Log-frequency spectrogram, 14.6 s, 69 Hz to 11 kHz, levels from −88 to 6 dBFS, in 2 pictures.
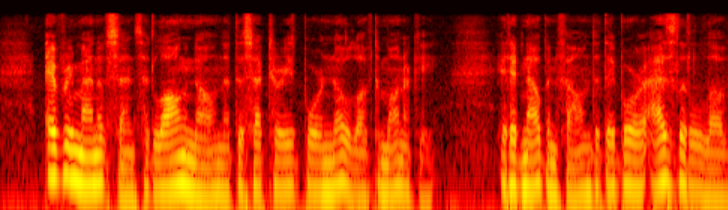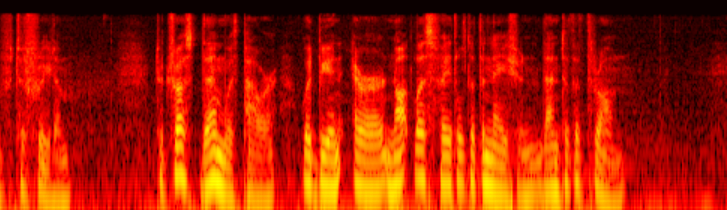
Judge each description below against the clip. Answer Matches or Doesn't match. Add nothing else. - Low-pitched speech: Matches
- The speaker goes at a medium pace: Matches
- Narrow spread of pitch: Doesn't match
